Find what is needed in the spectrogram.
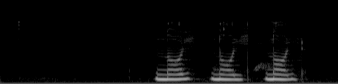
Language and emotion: Russian, neutral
